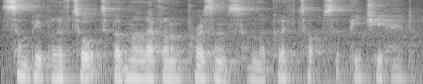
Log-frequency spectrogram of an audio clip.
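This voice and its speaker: A man's voice: fairly low pitch, steady tone, fairly quick, warm tone, echoey room, a little hiss or hum. A man reading scripted literary narration as the writer and narrator of a story.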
